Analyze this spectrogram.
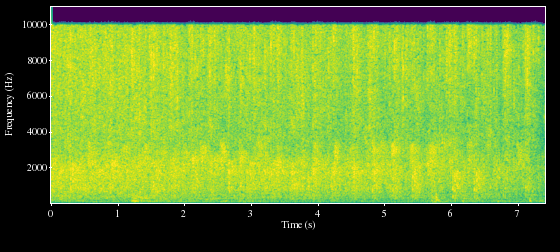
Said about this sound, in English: But you are required to give him a special round of applause at this time as we welcome him to our pulpit.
